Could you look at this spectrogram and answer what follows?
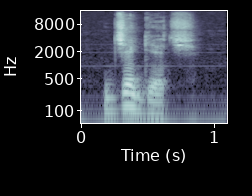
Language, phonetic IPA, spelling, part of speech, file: Polish, [ˈd͡ʑɛ̇ɟɛ̇t͡ɕ], dziegieć, noun, Pl-dziegieć.ogg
